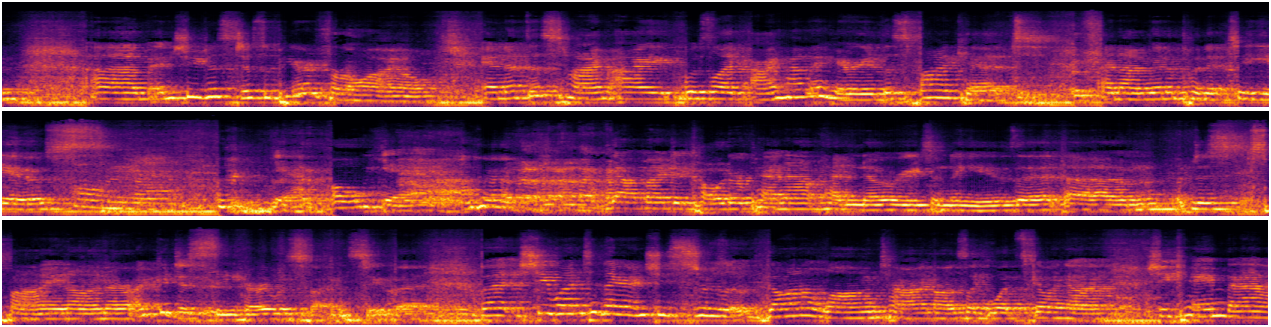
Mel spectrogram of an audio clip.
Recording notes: Live from Genuine Joe's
